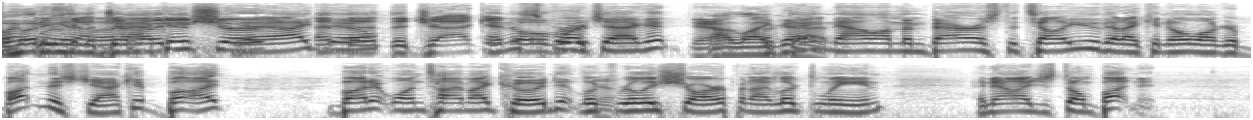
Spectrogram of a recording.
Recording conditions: busy venue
